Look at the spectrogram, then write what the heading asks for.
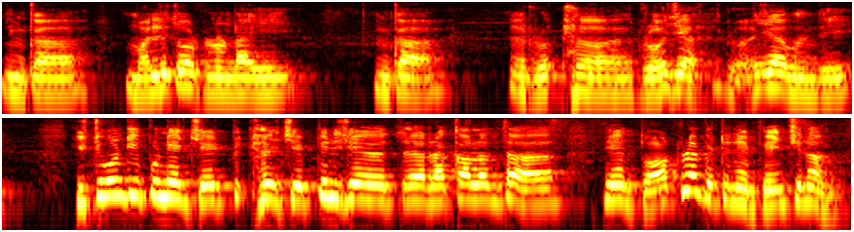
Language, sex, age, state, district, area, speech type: Telugu, male, 60+, Andhra Pradesh, Sri Balaji, urban, spontaneous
